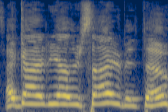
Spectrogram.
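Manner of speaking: very high, stretched-out, yawning through the words. Tired after a sleepless night, answering in conversation, yawning while talking. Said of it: "I'm sorry if I'm yawning too much".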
